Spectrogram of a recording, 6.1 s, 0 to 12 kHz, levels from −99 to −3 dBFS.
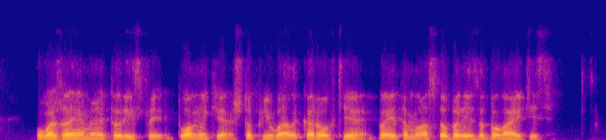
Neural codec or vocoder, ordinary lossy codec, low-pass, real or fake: codec, 16 kHz, 1.1 kbps, Voila-Tokenizer; Opus, 16 kbps; 7.2 kHz; fake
